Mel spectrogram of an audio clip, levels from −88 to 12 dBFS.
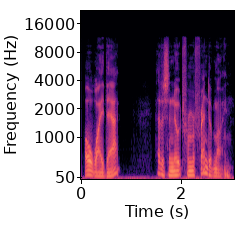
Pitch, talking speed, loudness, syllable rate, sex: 100 Hz, 215 wpm, -17 LUFS, 5.5 syllables/s, male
